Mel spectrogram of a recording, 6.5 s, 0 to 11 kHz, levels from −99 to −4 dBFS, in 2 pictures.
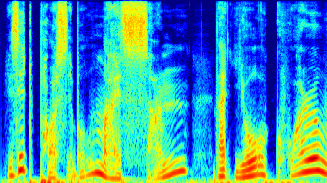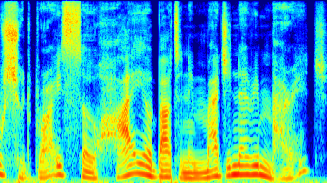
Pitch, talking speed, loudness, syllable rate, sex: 130 Hz, 145 wpm, -21 LUFS, 4.3 syllables/s, male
